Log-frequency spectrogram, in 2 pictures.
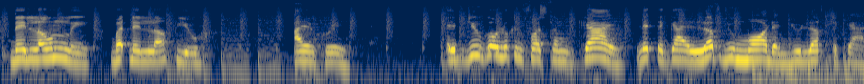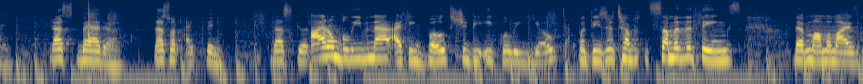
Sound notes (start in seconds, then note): none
